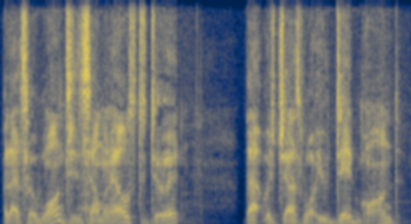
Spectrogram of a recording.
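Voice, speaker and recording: A man's voice: lowish voice, sing-song, normal speed, slightly rough, no echo, exaggerated voice. A man reading an audiobook, voicing a sickly, resentful male servant who talks coolly and sarcastically. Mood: insolent. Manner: cool, defiant, sarcastic.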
